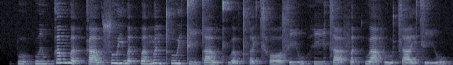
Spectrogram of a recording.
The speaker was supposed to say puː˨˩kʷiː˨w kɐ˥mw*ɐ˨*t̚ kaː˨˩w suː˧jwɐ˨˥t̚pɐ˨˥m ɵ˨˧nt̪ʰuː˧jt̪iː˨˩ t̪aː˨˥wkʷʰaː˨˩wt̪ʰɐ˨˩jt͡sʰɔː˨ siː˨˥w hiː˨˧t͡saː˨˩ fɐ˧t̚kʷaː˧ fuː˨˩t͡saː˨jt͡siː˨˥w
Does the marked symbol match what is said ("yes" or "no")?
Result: yes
